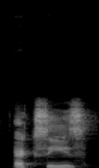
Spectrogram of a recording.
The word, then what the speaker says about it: Xyz: uh i have syncro xe's and yeah i know it's pronounced sexy is not xyz even though it's just xyz and link monsters the fourth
